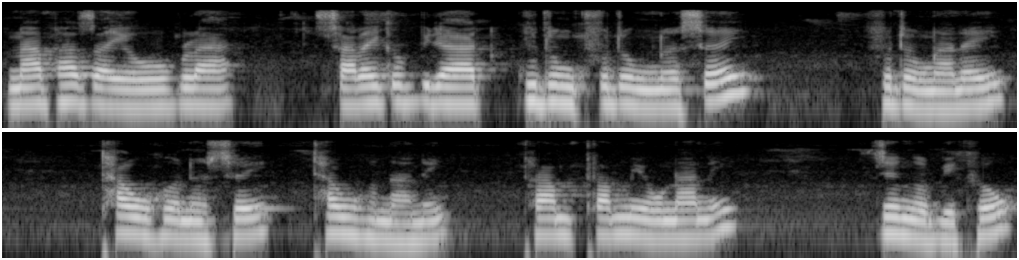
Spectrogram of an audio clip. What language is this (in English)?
Bodo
